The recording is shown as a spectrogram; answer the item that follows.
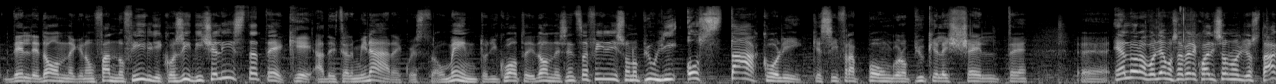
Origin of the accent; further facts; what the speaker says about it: Milan, Lombardy, Italy; Sei abituato perché stai dicendo perché sono di Milano?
